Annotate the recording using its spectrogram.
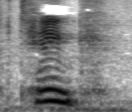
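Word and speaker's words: Tangk: Tank, the word pronounced tank with a whiff of the G, began as an onomatopoeic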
